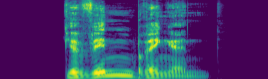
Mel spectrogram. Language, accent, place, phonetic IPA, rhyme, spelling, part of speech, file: German, Germany, Berlin, [ɡəˈvɪnˌbʁɪŋənt], -ɪnbʁɪŋənt, gewinnbringend, adjective, De-gewinnbringend.ogg
- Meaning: profitable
